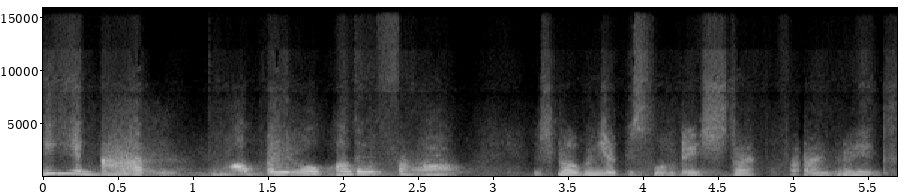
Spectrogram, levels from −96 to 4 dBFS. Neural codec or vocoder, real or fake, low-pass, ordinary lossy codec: codec, 44.1 kHz, 0.9 kbps, DAC; fake; 14.4 kHz; Opus, 16 kbps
